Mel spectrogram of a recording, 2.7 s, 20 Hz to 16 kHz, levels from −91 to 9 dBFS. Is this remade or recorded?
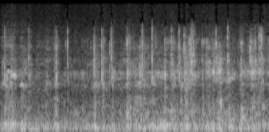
recorded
